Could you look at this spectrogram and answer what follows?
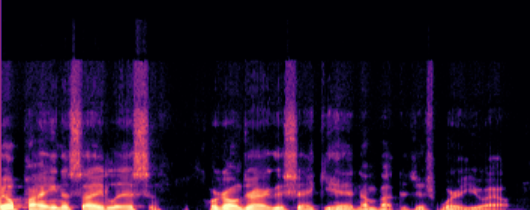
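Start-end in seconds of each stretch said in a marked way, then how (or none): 1.0-5.0 put-on slow, aged old man voice. Retelling how Bill Payne explains his fishing: imitating Bill Payne's old slow voice. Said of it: "he's got that old slow voice now".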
